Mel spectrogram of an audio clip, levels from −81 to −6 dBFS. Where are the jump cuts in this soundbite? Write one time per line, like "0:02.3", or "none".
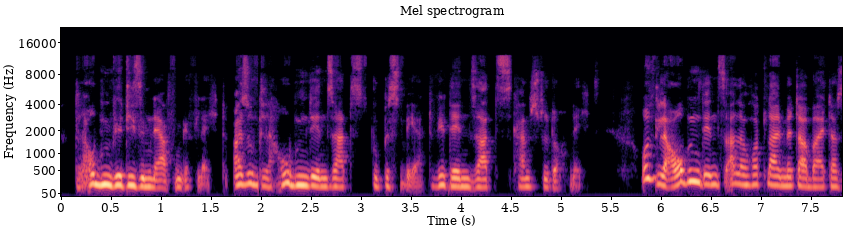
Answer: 0:02.0
0:03.4
0:03.9
0:04.5
0:05.9
0:06.6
